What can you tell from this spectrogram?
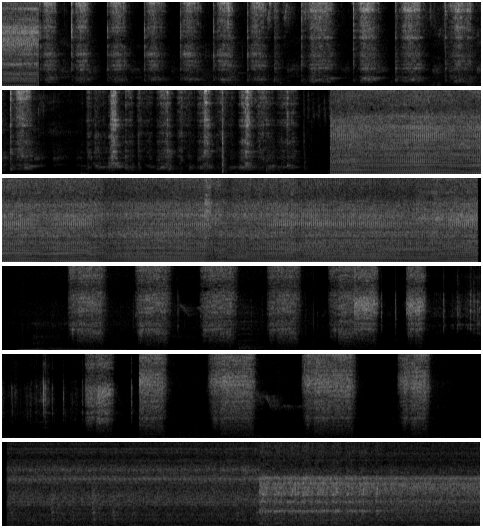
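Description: Rusty steel parts pressed again and again against a spinning wheel on a bench grinder, heard as rasping strokes about two a second, then about one a second. In between, the grinder motor runs steadily and loudly. Near the end a metal lathe runs, turning a steel part against its cutting tool.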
